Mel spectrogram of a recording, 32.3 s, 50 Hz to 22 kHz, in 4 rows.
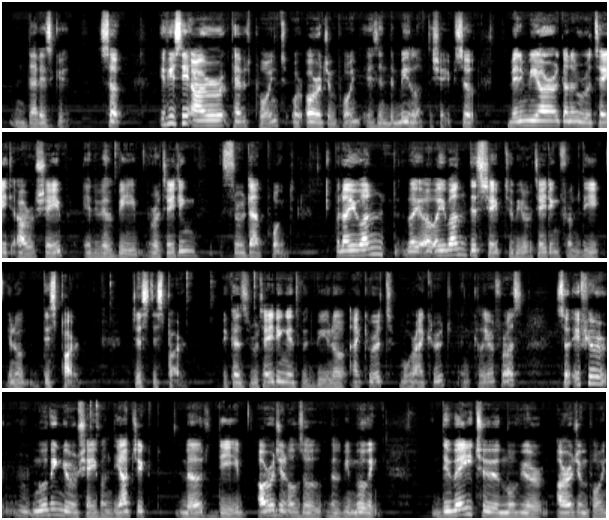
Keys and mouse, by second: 4.2 KP_3, 8.5 r, 9.5-11.6 right drag, 17.6-19.6 d, 17.7 click, 24.4 g.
